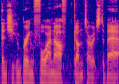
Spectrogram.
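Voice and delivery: ordinary talk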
